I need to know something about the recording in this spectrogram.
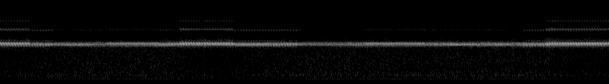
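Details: Crickets singing on a summer night: a steady high-pitched trilling drone that swells and fades slightly every couple of seconds, with a fainter higher overtone band and no other sounds.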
